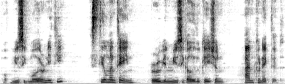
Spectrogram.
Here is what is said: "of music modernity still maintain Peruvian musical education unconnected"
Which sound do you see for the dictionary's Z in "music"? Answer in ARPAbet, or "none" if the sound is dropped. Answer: S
